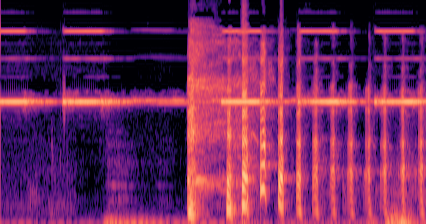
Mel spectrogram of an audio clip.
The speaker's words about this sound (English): Smoke alarm because of the hookah. Hold on. Oh, my God.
